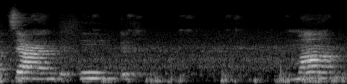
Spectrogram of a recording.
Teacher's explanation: कहाँ से होता है? मुख और नासिका दोनों से जो है स्वर निकलता है, ध्वनि निकलती है। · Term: अनुनासिक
